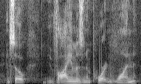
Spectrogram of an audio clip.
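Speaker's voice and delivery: usual speaking voice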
